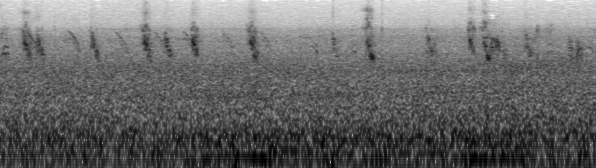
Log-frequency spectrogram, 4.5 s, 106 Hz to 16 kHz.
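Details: Sparrows and a chick on 3 July 2019 chirping in quick high notes, spaced irregularly, partly masked by a loud broadband hiss.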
